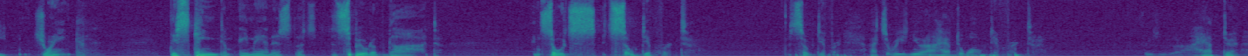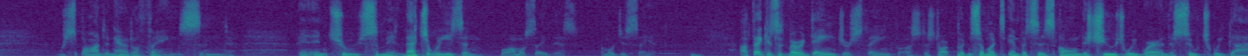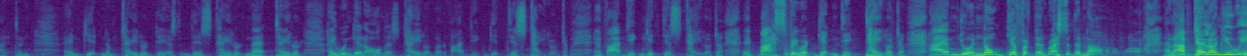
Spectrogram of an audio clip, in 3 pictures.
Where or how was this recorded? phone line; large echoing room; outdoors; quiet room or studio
large echoing room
